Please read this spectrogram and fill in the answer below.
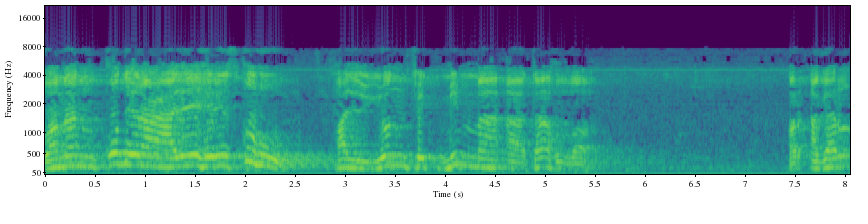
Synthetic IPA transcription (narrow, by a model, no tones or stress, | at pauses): wɐmɪnqʊd̪ɪɾaʕaleːɦɪɾɪzqʊɦʊfɐljʊnfɪqmɪmːaːʔaːt̪aːɦʊlˤːɑ̰ːh | ɔːɾʔɐɡɐɾ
